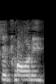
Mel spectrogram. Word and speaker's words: Saucony: they Bobby, first of all, I love how you always properly pronounce brands because it's Saucony feather for me.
